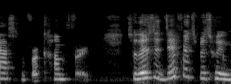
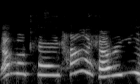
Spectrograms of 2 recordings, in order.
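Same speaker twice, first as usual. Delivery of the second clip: much higher, put-on chirpy greeting; fake cheerful front; 12 semitones higher than usual. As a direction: play the bubbly friend hiding how she feels. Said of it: "keep being like".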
